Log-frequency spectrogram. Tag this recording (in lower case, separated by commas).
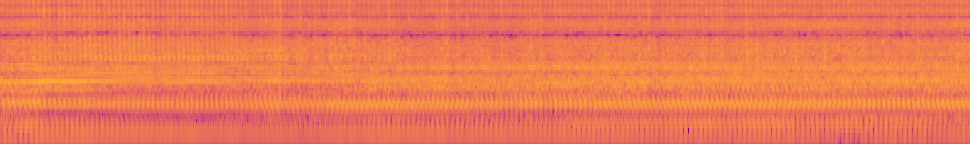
medium engine (mid frequency), vehicle, engine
